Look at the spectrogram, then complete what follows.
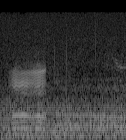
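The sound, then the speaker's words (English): A single short, clear sheep bleat rings out near the start. It sounds over a constant low rumble of machinery, bulldozers working at a mountaintop building site among heather, which continues after the bleat fades. “The sheep retreated before the grumbling machinery.”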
